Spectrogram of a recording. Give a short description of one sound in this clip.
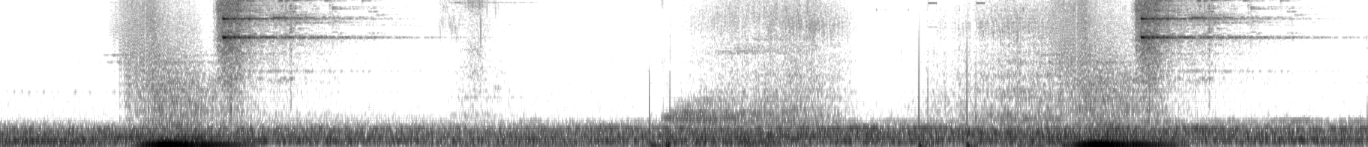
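A bright chime rings as an item is bought.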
